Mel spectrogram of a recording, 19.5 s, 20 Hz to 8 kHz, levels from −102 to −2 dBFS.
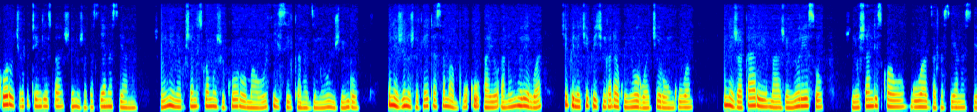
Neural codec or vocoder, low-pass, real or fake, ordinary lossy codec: none; 7.2 kHz; real; MP3, 48 kbps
